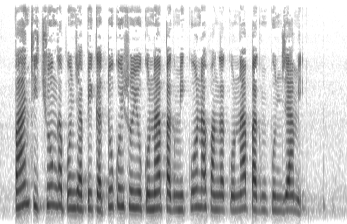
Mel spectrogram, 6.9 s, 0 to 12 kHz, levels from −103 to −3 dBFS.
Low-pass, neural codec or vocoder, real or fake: 10.8 kHz; none; real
